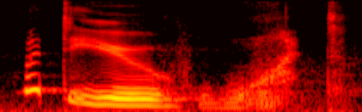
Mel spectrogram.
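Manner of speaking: slow and hushed, landing on "want"; stress on WANT. Shown as a demonstration. Pastor showing where the emphasis goes, stress on WANT. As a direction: set "want" apart, low-key and drawn out. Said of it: "that's where the emphasis goes".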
